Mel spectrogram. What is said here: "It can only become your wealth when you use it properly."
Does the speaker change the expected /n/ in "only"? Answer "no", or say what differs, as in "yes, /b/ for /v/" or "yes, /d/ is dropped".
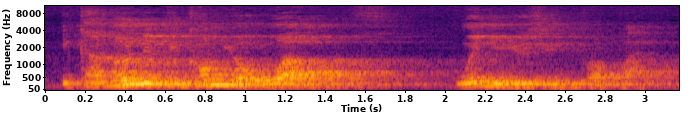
no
